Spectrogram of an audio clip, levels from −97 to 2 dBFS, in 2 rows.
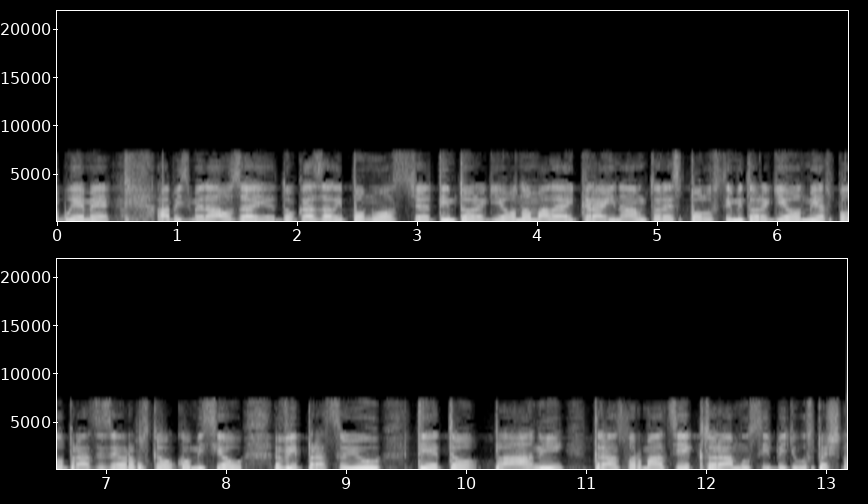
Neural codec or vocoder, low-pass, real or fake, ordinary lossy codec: none; 7.2 kHz; real; none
